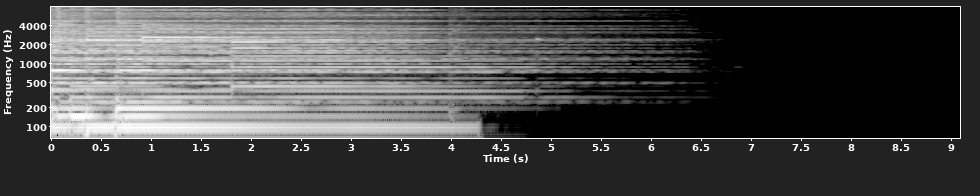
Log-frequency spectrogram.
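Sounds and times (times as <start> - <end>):
folk music: 0.0 - 6.2.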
